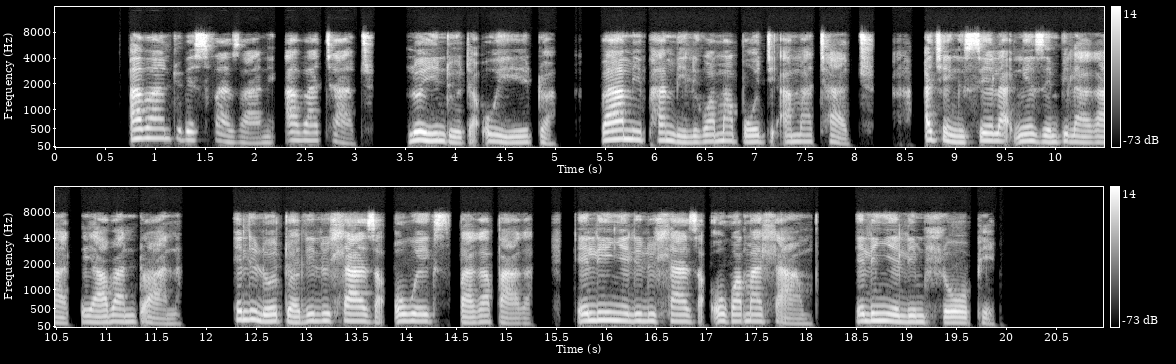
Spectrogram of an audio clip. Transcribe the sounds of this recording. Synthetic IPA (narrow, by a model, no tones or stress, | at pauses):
aβantʼuβesi̥fazanɛaβatʰatʰu̥ | lɔjindʱɔd̥ʱa̰ʔɔjɛd̥ʱwa | βamipʰambʱiliɣwamab̥ʱod̥ʱiʔamatʰatʰu̥ | at͡ʃʼeŋisɛla̰ŋɛzempʼilaɣaɬɛjaβantʼwana | elilɔd̥ʱwaliluɬaza̰ɔɣwesi̥b̥ʱaɣab̥ʱaɣa | eliɲɛliluɬaza̰ʔɔɣwamaɬa̰ɱvu | eliɲɛlim̩ɬɔːpʰɛ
